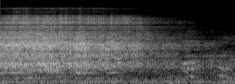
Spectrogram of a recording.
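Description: Fire-blast logo-reveal intro sound effect: a loud, steady rushing blast that fades away over the last second.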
